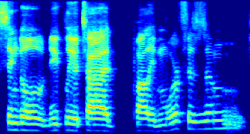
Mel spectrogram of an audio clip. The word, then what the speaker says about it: single nucleotide polymorphism: which is single nucleotide polymorphism. Did I say that right? – That's right.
